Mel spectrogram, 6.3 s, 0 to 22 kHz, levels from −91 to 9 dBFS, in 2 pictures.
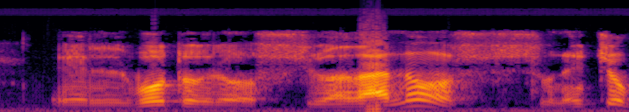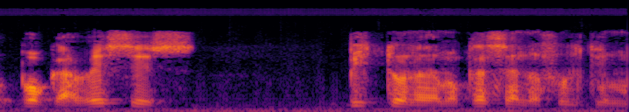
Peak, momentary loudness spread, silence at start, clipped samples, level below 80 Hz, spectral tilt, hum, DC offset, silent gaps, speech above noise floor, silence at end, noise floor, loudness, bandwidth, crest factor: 0 dBFS; 15 LU; 0.3 s; under 0.1%; -54 dBFS; -0.5 dB/octave; none; under 0.1%; none; 35 dB; 0 s; -52 dBFS; -17 LUFS; 16 kHz; 18 dB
